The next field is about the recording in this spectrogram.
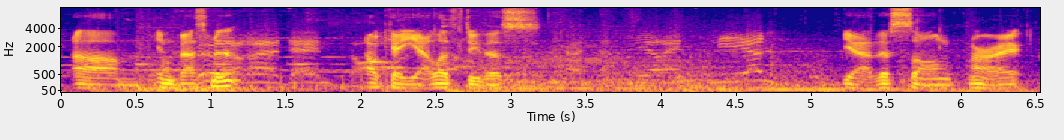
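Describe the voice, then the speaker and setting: A man giving casual let's-play commentary as a game streamer, thinking aloud in a hesitant way. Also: fairly low pitch. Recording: game music behind the voice. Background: video game music.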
